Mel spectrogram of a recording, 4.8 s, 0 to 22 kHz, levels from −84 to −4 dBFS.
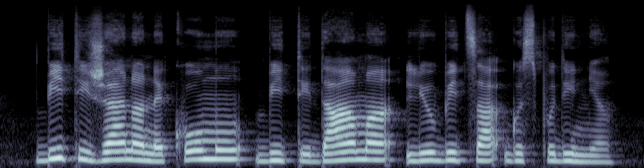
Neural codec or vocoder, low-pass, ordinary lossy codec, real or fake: autoencoder, 48 kHz, 128 numbers a frame, DAC-VAE, trained on Japanese speech; 19.8 kHz; none; fake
